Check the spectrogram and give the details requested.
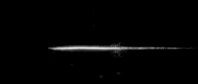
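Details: A single drawn-out, pure, even-pitched whistle from a White's thrush, held for about a second before fading away, with nothing else audible.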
